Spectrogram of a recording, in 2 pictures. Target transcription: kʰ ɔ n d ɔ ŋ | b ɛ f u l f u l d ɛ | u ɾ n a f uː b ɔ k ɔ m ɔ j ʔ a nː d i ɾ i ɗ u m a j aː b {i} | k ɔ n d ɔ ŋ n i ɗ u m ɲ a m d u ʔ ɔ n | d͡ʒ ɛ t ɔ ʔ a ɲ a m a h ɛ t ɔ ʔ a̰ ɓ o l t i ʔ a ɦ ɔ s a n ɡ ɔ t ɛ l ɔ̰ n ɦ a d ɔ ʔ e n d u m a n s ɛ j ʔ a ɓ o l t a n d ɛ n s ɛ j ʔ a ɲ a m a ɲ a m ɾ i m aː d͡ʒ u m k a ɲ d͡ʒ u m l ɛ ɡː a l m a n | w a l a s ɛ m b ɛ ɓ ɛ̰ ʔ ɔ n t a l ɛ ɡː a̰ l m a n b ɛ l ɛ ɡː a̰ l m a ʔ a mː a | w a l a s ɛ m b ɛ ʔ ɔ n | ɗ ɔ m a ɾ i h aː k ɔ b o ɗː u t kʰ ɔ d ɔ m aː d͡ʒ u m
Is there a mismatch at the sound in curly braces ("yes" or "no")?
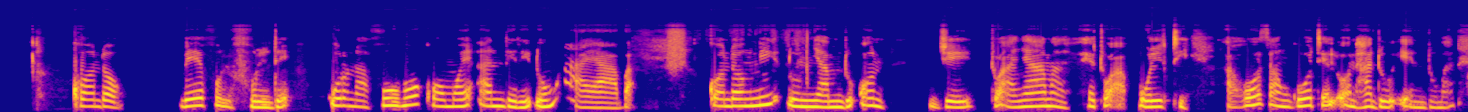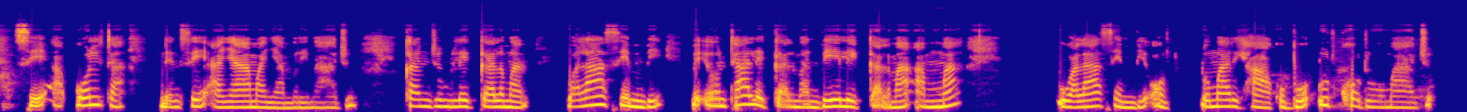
yes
